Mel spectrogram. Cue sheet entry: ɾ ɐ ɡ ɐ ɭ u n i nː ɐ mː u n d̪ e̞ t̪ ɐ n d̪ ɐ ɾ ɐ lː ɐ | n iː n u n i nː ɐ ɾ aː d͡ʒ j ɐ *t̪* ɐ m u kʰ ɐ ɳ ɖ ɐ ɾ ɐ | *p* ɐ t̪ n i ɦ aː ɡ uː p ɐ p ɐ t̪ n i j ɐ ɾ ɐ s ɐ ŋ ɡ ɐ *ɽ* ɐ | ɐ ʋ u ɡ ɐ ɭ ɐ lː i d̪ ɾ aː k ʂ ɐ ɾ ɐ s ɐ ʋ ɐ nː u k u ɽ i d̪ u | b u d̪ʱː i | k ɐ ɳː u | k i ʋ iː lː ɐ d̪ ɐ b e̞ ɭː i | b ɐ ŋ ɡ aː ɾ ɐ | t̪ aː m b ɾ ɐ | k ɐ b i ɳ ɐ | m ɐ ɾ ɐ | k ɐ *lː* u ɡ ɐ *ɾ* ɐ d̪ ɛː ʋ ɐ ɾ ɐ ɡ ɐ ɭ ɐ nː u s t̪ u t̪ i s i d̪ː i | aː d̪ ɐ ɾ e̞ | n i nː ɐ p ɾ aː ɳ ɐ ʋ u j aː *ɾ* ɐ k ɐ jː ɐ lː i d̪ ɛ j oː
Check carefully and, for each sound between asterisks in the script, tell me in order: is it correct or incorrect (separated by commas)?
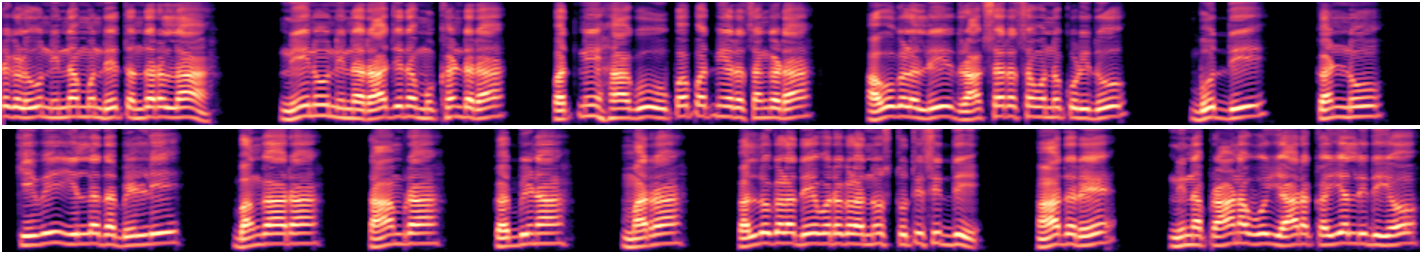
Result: incorrect, correct, correct, correct, incorrect, correct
